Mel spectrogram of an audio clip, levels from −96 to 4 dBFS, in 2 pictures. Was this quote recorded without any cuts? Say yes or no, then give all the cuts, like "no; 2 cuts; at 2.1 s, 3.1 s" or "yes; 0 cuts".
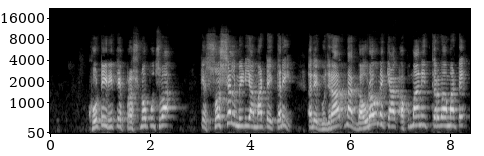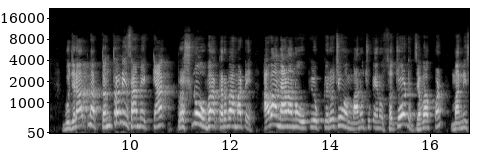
yes; 0 cuts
